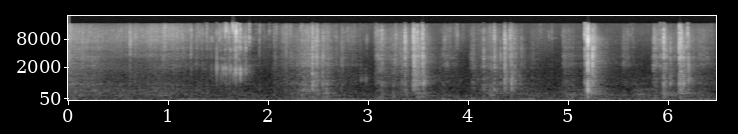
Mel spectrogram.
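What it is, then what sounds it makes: Dry soap flakes crushed. Fingers rake through and crush a heap of mixed dry soap flakes. Irregular bursts of dry, bright crunching and crinkling rise over a faint rustle, with the sharpest crush near the end.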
